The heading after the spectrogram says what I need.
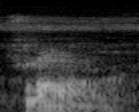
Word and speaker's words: flan: And I say it's the same as Southern for flying. Because there's a specific type of motorcycle crash, which I have, of course, done a number of times, and on a bicycle too. It's called a flying W. But if you're saying it the way I would say it, it's flan W.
